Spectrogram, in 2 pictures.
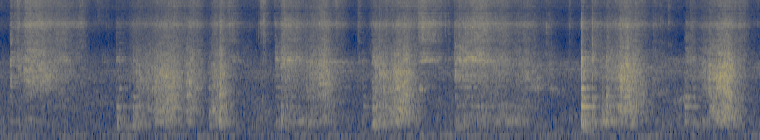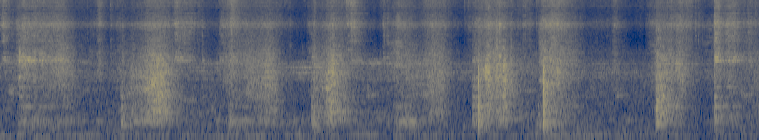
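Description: Rice being dry-fried and stirred in a pot on medium heat for beef biryani, with a spoon repeatedly scraping and rasping against the metal in an irregular rhythm, close and steady throughout.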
